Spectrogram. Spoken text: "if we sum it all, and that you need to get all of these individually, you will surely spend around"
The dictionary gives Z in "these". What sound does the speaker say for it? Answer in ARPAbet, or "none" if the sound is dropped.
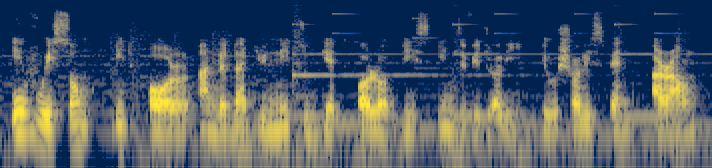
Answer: S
